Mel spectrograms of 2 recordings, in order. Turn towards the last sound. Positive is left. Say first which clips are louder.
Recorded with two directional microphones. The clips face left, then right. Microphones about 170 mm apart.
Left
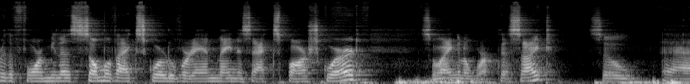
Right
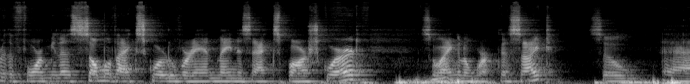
# left 1 dB
turn(degrees=30)  # may be behind; listen again after turning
